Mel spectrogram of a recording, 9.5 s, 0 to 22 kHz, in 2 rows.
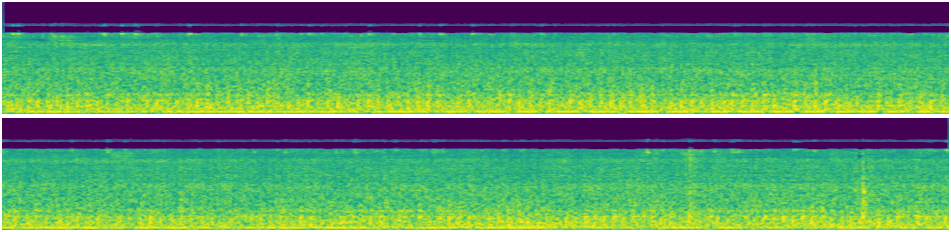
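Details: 1999 Jeep XJ lifted 6.5", steady rough grinding drone with a low throb from the front only in 4WD Hi and Lo, worst when front diff is loaded; persists after new axle U-joints, rebuilt Dana 30 and front driveshaft.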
